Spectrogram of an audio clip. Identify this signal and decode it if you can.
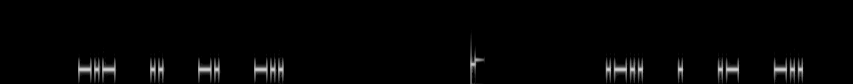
Morse code, heard as a keyed tone, about 30 wpm, spaced as for 17 wpm, 700 Hz. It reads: KIND LEAD
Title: 3x Character Spacing - Top 500 Words - 30wpm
